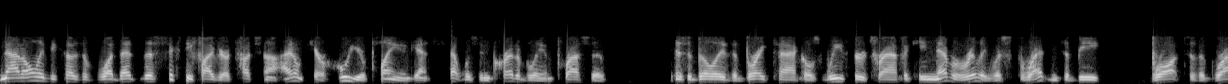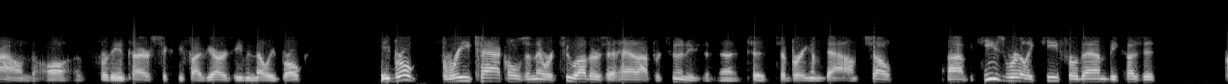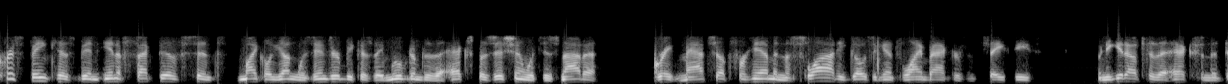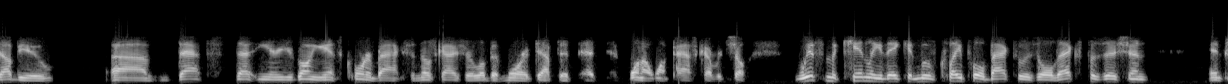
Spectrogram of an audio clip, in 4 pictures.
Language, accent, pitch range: English, American, 105-130 Hz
